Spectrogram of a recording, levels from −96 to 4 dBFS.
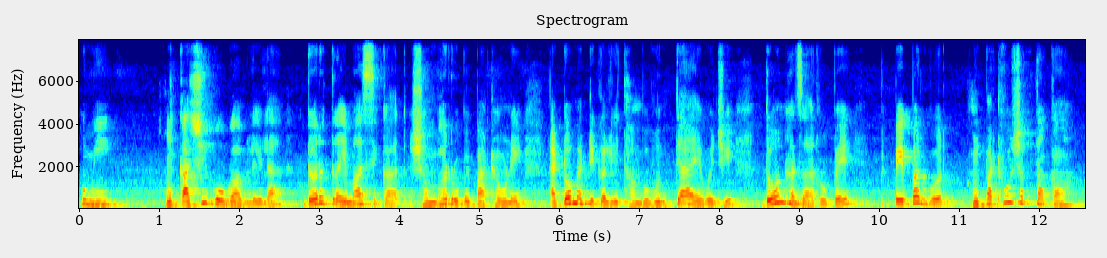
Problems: constant background noise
